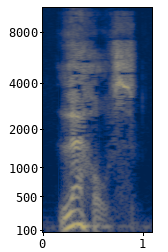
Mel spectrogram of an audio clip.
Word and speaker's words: Lejos: 只有少数像呢 J 你要念成不能念成 J, 也念成 H 的音，所以呢 Lejos L-E-J-O-S 这是西班牙文，不能念成 Lejos。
